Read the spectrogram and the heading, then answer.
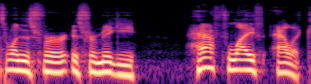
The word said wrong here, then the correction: Alyx: Did I say it right? Alex. Alex. Oh my bad.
